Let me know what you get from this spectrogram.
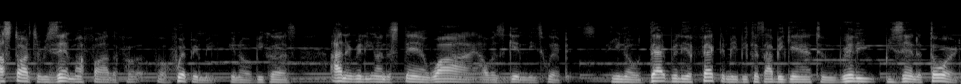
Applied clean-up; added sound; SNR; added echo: none; none; none; none.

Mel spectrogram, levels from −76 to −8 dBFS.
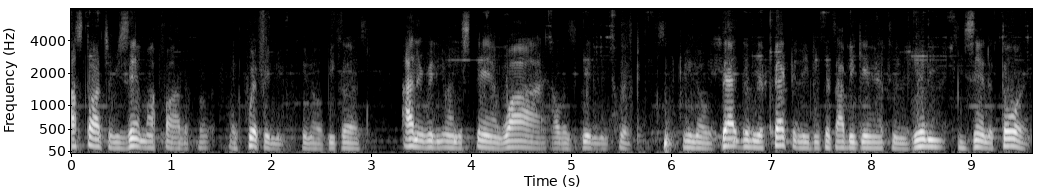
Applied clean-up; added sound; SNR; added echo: neural separator model SepFormer DNS4.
